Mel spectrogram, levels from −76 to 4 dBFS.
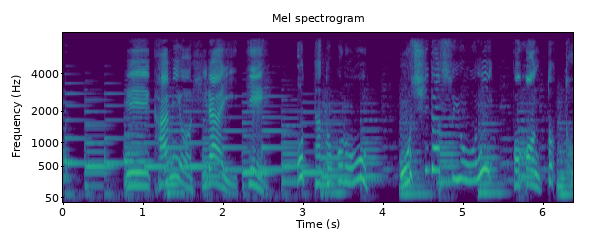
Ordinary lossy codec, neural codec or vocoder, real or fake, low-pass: AAC, 48 kbps; none; real; 7.2 kHz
